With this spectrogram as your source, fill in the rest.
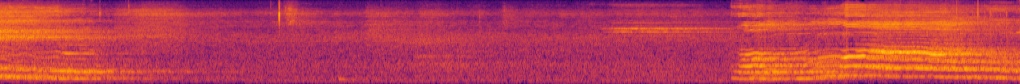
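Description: A young man chants in a drawn-out, melodic voice nearby, pausing in between.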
